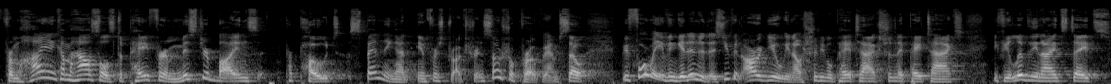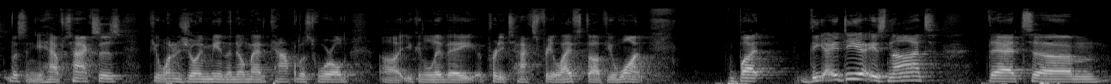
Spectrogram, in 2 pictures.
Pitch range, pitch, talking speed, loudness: 125-175 Hz, 140 Hz, 210 wpm, -26 LUFS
